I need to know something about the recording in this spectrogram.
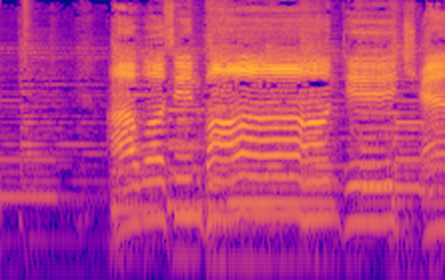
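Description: Men singing a slow gospel song with instrumental accompaniment. The music dips quietly in the first second, then a loud sung phrase comes in about a second in and is held for over two seconds before easing off near the end.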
